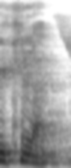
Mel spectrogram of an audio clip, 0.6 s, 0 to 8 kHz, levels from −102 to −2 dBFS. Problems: background sounds at intervals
